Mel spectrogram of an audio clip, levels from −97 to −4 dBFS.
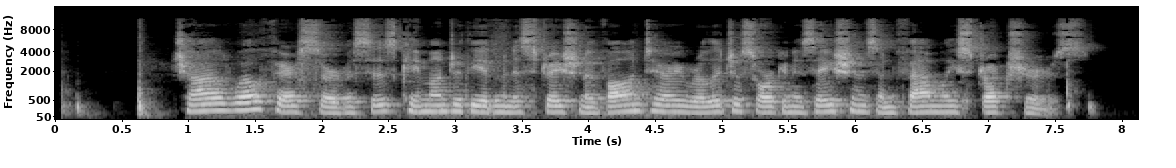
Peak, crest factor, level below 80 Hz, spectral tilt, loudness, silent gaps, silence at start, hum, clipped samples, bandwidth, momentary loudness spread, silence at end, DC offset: -10 dBFS; 18 dB; -62 dBFS; -4.5 dB/octave; -26 LUFS; none; 0.05 s; none; under 0.1%; 11.5 kHz; 11 LU; 0.35 s; under 0.1%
